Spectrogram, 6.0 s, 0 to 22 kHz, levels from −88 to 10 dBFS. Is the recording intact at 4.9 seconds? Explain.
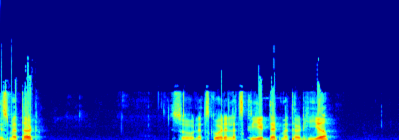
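No, hard clipping runs from 4.76 to 4.86 s: the peaks exceed what the signal path can pass by about 4 dB, so they are cut flat, adding a brief crackle.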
